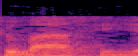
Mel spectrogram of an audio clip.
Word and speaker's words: Tulasi: Yes, Tulsi is not a long A. Tulasi, yeah.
